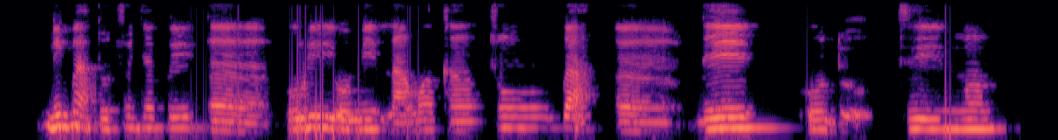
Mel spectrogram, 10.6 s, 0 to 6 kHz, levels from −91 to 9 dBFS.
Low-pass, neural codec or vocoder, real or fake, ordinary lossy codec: 5.4 kHz; none; real; none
